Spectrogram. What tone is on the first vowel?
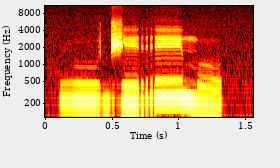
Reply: low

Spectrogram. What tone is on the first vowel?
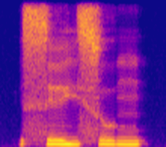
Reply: low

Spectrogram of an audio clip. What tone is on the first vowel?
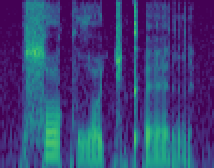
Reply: high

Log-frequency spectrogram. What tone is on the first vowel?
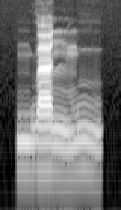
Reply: falling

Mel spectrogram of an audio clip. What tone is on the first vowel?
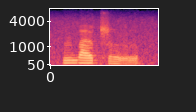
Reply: high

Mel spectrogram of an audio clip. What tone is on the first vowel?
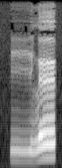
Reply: low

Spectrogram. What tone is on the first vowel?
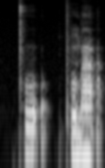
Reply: high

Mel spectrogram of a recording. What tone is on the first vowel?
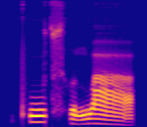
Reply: high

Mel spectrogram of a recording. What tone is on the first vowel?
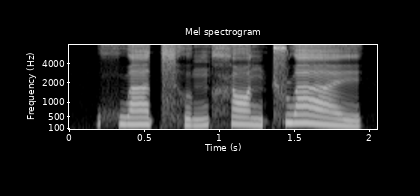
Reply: high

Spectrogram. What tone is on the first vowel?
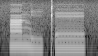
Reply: high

